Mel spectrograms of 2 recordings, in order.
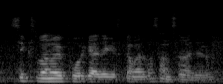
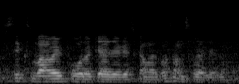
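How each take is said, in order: Both takes have the same delivery.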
